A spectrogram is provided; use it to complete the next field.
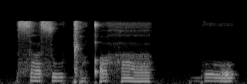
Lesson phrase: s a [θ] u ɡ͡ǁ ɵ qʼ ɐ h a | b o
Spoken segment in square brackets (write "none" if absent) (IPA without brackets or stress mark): s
